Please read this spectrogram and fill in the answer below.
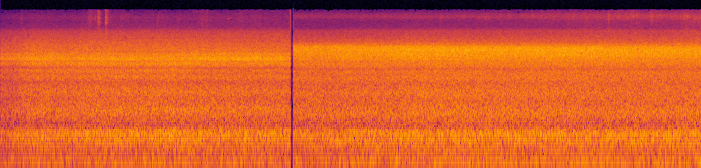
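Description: Flood water rushing out of an open dam spillway gate and crashing into the river below as a loud, steady rushing noise. About six seconds in there is a momentary break, after which the noise is hissier.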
